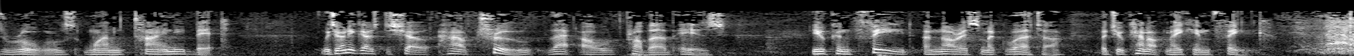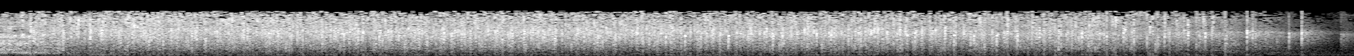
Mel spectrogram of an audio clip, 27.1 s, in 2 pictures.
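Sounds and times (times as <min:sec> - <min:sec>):
speech: 0:00.0 - 0:02.4, 0:03.2 - 0:07.4, 0:08.1 - 0:13.8
laughter: 0:12.9 - 0:14.7
audience applause: 0:13.3 - 0:27.0.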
